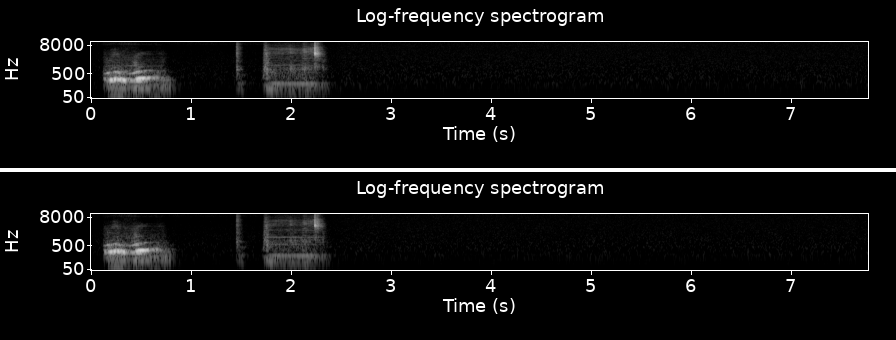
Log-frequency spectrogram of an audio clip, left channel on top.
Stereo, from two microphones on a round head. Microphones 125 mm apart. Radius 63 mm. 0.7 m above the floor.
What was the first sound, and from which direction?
A child speaking, 5° left (ahead or behind).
